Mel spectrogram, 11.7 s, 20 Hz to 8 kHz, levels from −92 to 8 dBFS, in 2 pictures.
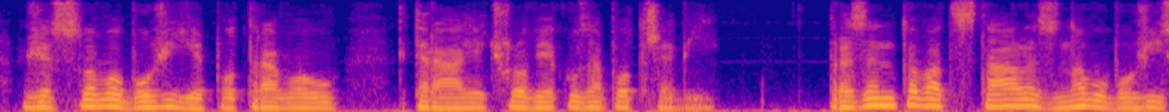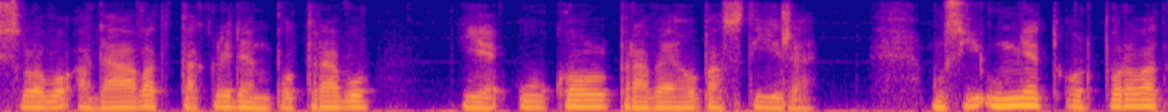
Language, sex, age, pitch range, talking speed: Czech, male, 40-59, 105-125 Hz, 135 wpm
